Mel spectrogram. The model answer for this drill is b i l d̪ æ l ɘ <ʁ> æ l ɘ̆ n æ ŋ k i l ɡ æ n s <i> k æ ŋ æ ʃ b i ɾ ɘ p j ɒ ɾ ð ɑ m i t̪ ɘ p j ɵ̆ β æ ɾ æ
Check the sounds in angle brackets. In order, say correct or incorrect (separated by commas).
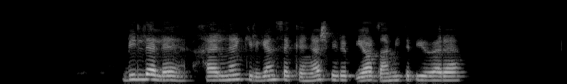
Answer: incorrect, incorrect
